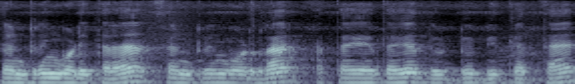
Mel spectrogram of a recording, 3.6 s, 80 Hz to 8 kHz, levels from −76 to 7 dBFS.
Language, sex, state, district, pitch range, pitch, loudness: Kannada, male, Karnataka, Chamarajanagar, 115-125 Hz, 120 Hz, -20 LUFS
